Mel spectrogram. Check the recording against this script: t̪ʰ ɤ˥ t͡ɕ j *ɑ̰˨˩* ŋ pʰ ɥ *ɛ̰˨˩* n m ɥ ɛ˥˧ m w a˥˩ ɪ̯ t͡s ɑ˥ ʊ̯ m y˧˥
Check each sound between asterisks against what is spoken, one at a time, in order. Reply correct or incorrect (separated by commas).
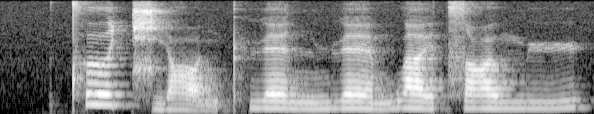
correct, incorrect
